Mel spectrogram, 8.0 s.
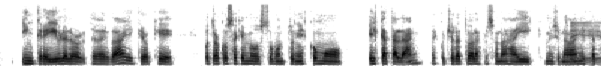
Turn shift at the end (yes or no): yes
